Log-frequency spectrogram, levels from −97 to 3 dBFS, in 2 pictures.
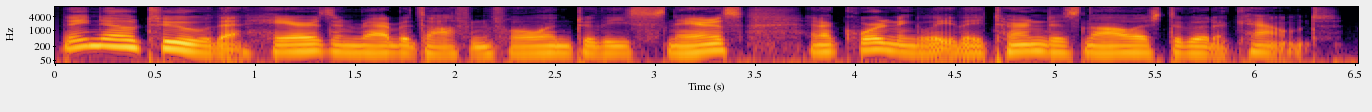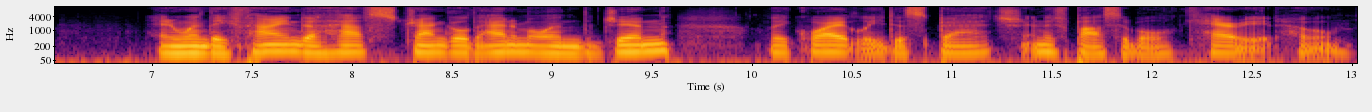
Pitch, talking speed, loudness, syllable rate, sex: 110 Hz, 190 wpm, -18 LUFS, 5.3 syllables/s, male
